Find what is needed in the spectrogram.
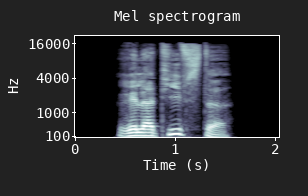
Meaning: inflection of relativ: 1. strong/mixed nominative/accusative feminine singular superlative degree 2. strong nominative/accusative plural superlative degree
- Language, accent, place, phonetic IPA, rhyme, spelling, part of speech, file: German, Germany, Berlin, [ʁelaˈtiːfstə], -iːfstə, relativste, adjective, De-relativste.ogg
